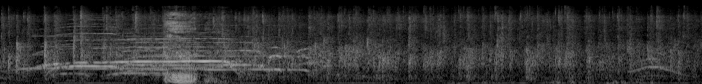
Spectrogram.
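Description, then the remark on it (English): A church audience bursts into sustained applause for the Lord with scattered cheers and whistles, loud at first, then tapering into a steadier wash of clapping. “By God, stand to your feet and give the Lord a hand clap.”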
